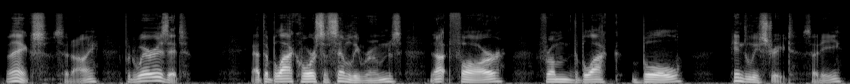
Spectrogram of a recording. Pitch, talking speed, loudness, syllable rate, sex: 110 Hz, 160 wpm, -18 LUFS, 4.4 syllables/s, male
